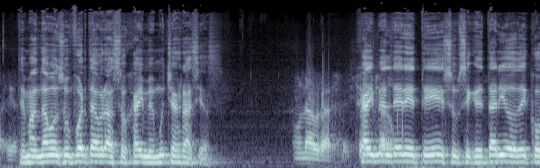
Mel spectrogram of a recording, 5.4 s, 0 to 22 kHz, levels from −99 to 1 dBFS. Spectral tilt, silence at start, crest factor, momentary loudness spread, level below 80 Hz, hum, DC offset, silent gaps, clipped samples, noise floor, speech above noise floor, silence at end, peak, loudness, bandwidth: -6 dB/octave; 0 s; 14 dB; 9 LU; -48 dBFS; none; under 0.1%; none; under 0.1%; -53 dBFS; 39 dB; 0 s; 0 dBFS; -15 LUFS; 17 kHz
